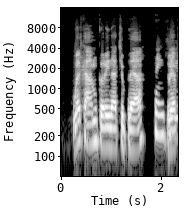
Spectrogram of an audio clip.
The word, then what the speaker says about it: Corina Ciuplea: the Carol shimanovsky Music Academy in K welcome Kina Chupa thank you do I pronounce it correctly yes you did yes you're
